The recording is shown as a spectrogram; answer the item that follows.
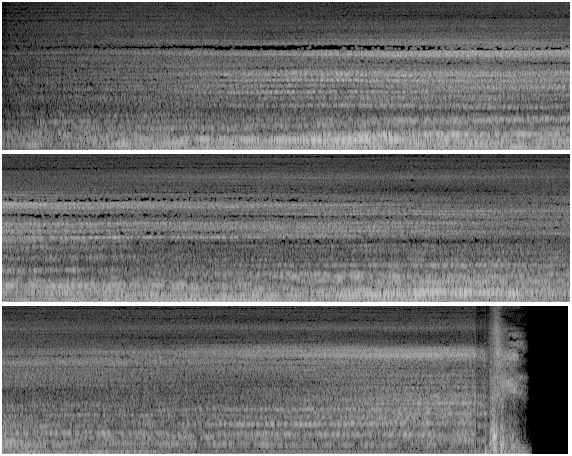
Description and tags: Super Sneeze
Me sneezing slow but at the end normal speed. Made in Wavepad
